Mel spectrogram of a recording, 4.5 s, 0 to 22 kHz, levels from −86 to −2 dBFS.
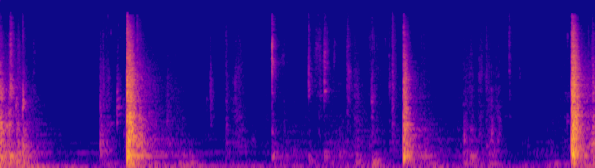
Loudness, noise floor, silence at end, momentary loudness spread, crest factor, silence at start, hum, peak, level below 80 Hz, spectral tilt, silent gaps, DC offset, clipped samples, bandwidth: -26 LUFS; -61 dBFS; 0 s; 24 LU; 30 dB; 0 s; none; -2 dBFS; -50 dBFS; -3.5 dB/octave; none; under 0.1%; under 0.1%; 16.5 kHz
